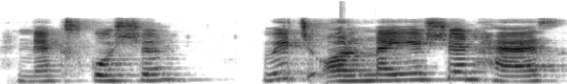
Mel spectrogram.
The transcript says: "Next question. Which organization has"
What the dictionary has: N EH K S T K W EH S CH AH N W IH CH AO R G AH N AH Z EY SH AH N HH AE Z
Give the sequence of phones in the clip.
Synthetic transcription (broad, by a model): N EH K S T K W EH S SH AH N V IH CH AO R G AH N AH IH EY SH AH N HH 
